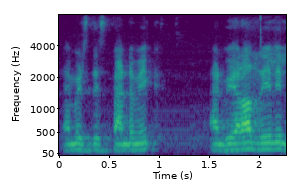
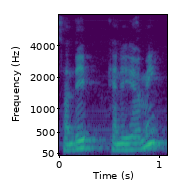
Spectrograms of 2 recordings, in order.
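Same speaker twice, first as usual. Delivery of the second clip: very faint, far from the mic; hardly heard over the call; barely audible; 18 dB quieter than usual. Real, not acted. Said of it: "Your voice is very low".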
